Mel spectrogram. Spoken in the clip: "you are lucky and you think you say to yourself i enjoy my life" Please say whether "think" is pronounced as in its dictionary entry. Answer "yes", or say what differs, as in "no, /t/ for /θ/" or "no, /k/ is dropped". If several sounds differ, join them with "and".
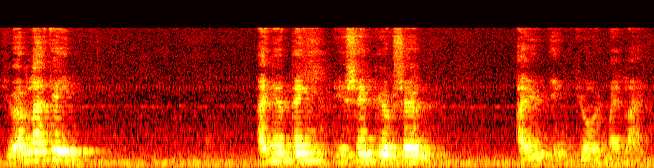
no, /t/ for /θ/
